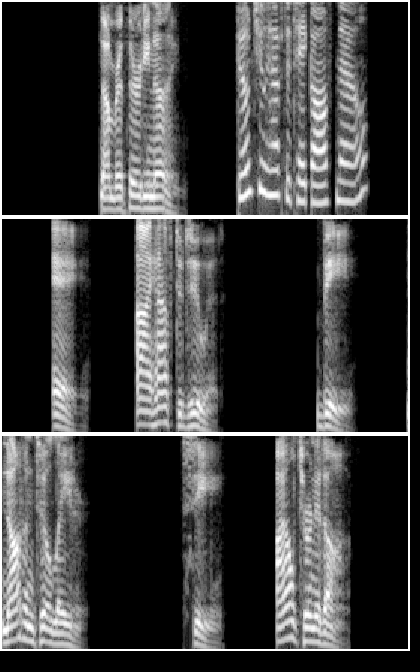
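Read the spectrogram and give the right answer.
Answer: B: Not until later.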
